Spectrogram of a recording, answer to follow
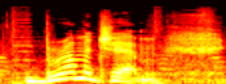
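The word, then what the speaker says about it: brummagem: gem brahma gem it's spelled b-r-u-m-m-a-g-e-m brahma-gem it's an adjective which means showy but inferior and worthless brahmagem it is an adjective and something of that kind and it comes from the local birmingham pronunciation the original spelling and pronunciation of the city is bir the non-standard dialect spelling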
